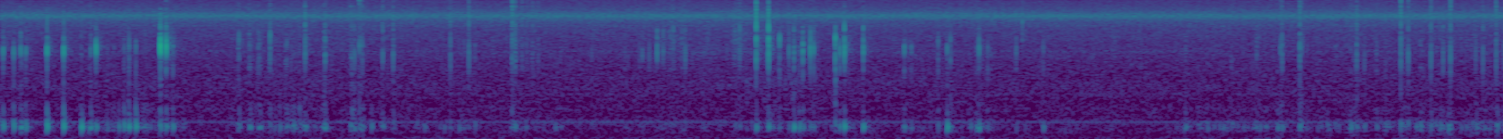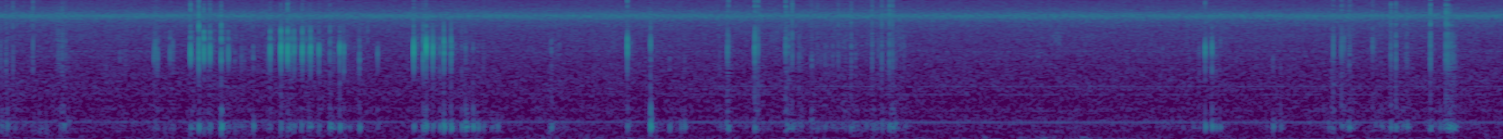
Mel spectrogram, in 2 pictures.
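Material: Beads, mirror tile.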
